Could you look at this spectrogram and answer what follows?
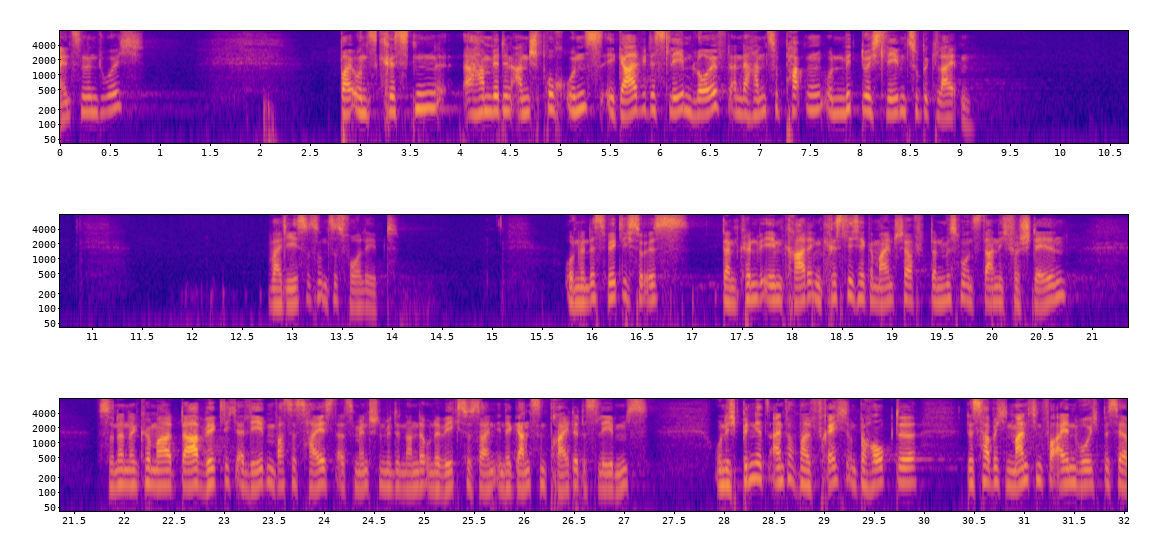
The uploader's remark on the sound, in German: Predigt beim Buß- und Bettag in Kraichtal 2023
